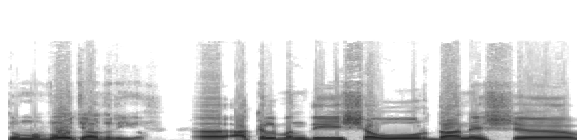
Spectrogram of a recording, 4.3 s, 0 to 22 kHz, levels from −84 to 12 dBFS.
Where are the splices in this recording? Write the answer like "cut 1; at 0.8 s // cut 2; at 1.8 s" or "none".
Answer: cut 1; at 1.5 s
